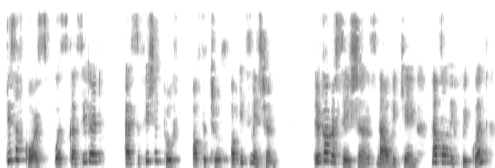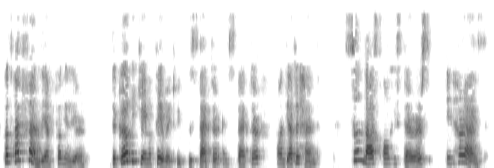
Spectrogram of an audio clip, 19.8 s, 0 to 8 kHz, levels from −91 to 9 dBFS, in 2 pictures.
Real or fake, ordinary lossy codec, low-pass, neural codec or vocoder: fake; MP3, 32 kbps; 7.2 kHz; codec, 16 kHz, 8 kbps, FreqCodec, smaller model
